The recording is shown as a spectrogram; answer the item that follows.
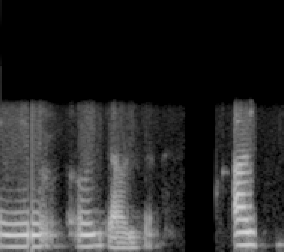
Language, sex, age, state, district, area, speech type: Nepali, female, 45-60, West Bengal, Jalpaiguri, rural, conversation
